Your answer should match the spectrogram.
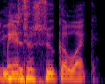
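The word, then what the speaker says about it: Matanuska Lake: Yeah, I can't pronounce it. it's Mantasuka Lake.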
